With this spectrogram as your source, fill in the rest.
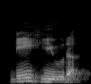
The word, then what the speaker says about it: de jure: J is silent, it's jure. Okay, de jure.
